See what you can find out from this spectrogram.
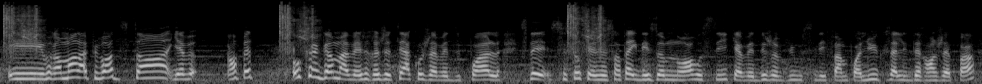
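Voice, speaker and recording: A woman's voice: a little high, steady tone, fast, darkish tone, slight background noise. A young woman in her twenties with a Québécois accent gives an earnest personal testimony, with frequent hesitations. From Montreal, Canada. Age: 20s. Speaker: activist and painter. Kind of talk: personal testimony in a video clip.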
